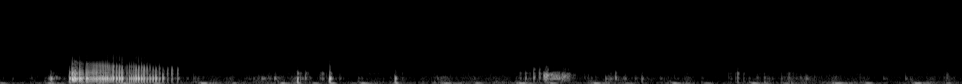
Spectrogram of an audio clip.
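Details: Half-hour recording of a person's stomach rumbling: a loud gurgling rumble, then scattered softer bubbling and clicking gurgles; ordinary bowel sounds.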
